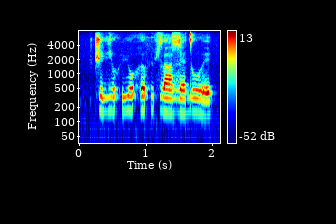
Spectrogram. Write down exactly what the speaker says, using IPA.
t͡ʃ e vʲ o h yː o̯ h ə f y ç l a ɮ ɛ d ʊː e̯

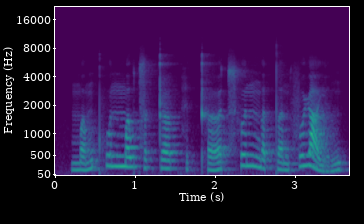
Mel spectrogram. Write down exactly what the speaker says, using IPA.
m ɐ˨˥ m kʷʰ ɐ˥ n m ɐ˥ w t͡s ɐ˧ k̚ t̪ œː˧ k̚ h ɪ˨ k̚ t̪ʰ œː˨˥ t͡sʰ ɵ˥ n ŋ ɐ˧ t̚ t̪ ɐ˨ n f ɵ˥ ɥ aː˨˩ j ɪ˨˧ ŋ

